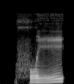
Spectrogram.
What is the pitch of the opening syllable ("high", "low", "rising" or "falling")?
rising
